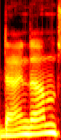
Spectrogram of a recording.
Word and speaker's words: Dujendam: Well, I'm Mark Dujendam. So, thank you for pronouncing my name really well. It's hard because in the Netherlands, sometimes there's a J within the name and then, but you shouldn't pronounce it.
